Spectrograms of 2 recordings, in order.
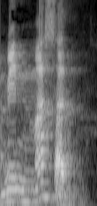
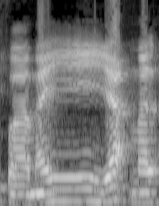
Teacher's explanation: suara nun sukun atau tanwin itu dilebur masuk ke dalam huruf sesudahnya dengan didengungkan dan ditahan 2 harokat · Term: idgham bi gunnah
